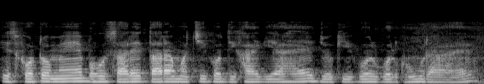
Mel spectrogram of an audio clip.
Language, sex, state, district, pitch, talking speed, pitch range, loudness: Hindi, male, Jharkhand, Deoghar, 125 Hz, 210 wpm, 120-130 Hz, -19 LUFS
